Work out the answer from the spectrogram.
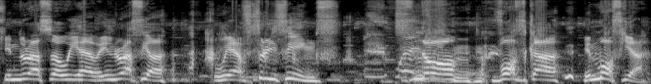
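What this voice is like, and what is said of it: Put-on Russian accent with lisp. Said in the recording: “your Russian accent is the most spot on I've ever heard... Adding a lisp, though, would have been very hard.”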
